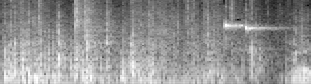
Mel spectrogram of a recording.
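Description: Paper and cardboard rustling and crackling as tissue wrapping is pulled from a plasma lamp box, then two short high squeaks near the end, the peeps of a capuchin monkey.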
